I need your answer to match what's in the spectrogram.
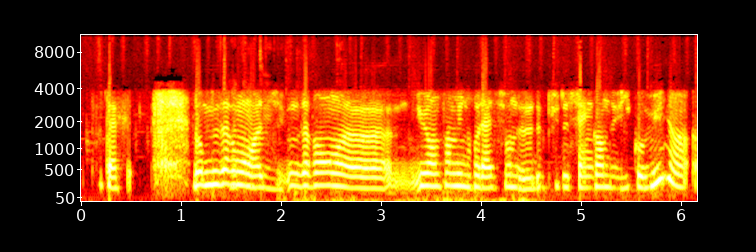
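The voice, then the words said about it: Slight regional French accent. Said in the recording (French): “ce petit accent que j'entendais ... Un accent.”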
